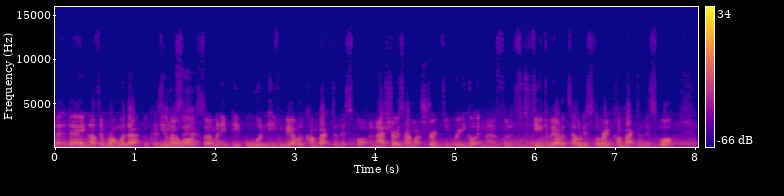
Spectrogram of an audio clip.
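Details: Adult man; normal speech.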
